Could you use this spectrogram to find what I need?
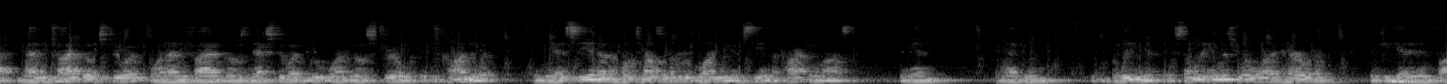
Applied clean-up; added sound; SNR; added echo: neural separator model SepFormer DNS4.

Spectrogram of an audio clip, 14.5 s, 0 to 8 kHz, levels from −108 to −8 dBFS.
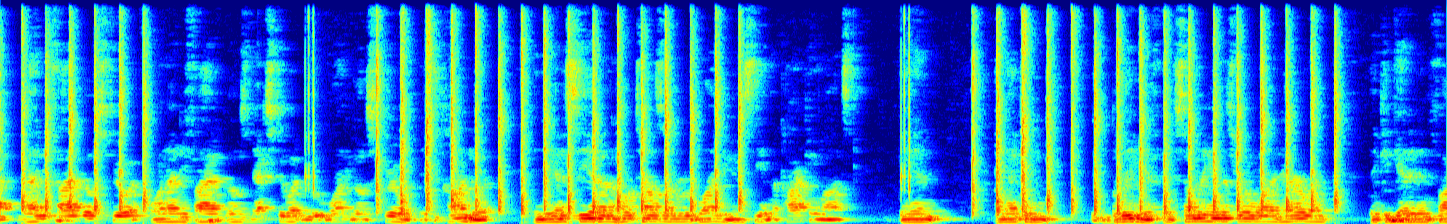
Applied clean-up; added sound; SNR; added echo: classical method WPE with log-MMSE.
